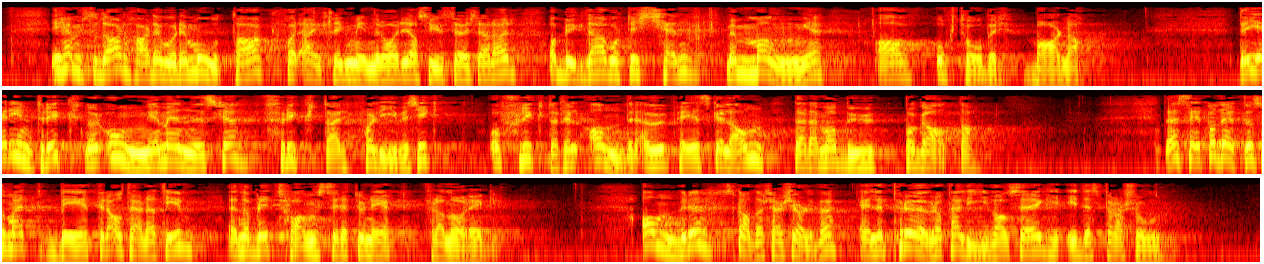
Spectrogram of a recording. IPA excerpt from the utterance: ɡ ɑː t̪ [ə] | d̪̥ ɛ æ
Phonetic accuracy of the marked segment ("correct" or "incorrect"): incorrect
